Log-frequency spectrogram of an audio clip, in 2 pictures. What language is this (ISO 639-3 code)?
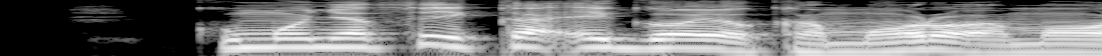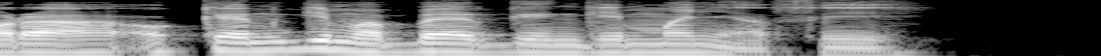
luo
